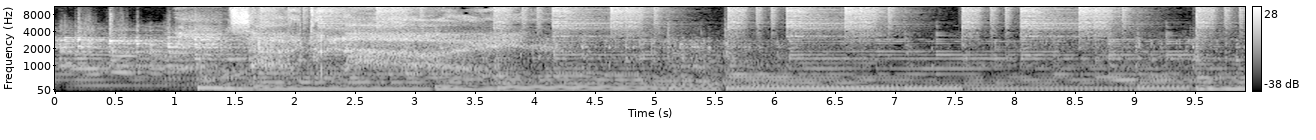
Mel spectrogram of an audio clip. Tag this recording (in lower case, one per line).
music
